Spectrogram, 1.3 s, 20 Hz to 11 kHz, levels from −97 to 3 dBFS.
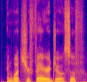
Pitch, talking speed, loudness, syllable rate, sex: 120 Hz, 230 wpm, -16 LUFS, 5.3 syllables/s, male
